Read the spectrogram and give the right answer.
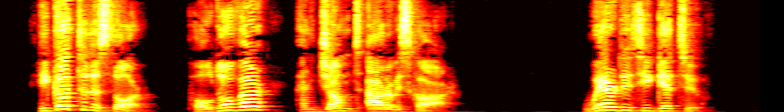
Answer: The store, right?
